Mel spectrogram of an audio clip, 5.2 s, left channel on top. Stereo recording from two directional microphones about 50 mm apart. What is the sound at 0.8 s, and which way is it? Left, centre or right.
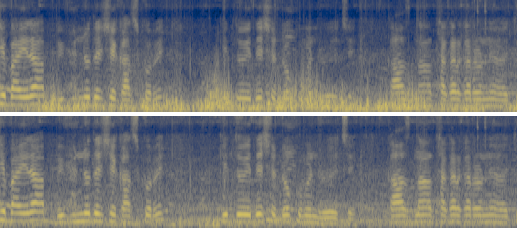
Speech, right.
